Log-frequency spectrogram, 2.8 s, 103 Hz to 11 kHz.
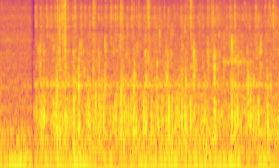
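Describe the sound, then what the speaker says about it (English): Pot of pho with seitan and noodles simmering off the heat, giving a steady, dense bubbling and hissing that carries evenly throughout with no voices. "let it simmer for about 1 minute until the noodles are tender"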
